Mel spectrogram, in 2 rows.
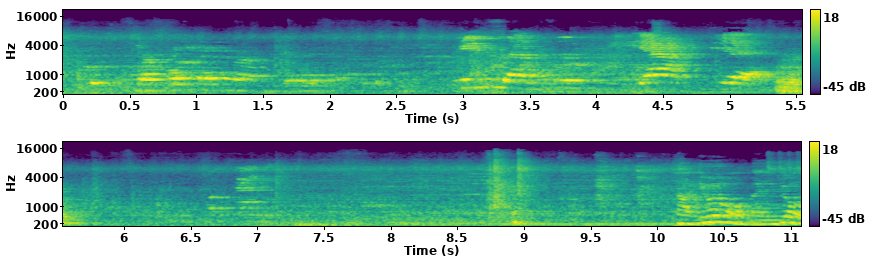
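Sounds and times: young children chattering: 0:00.0 - 0:08.6.

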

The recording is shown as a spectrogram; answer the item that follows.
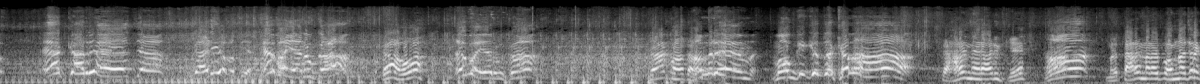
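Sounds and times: men's voices: 0:00.0 - 0:05.6, 0:06.3 - 0:12.0
motorcycle engine idling: 0:00.0 - 0:12.0.

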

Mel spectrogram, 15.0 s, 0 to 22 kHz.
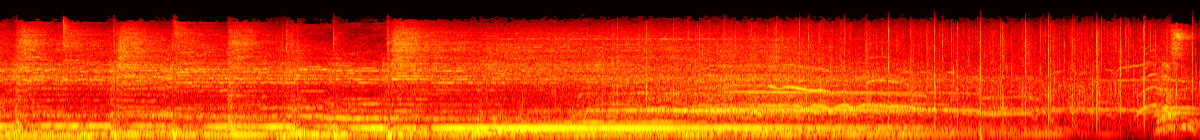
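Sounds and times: crowd cheering: 0:06.4 - 0:15.0
crowd clapping: 0:06.7 - 0:15.0.

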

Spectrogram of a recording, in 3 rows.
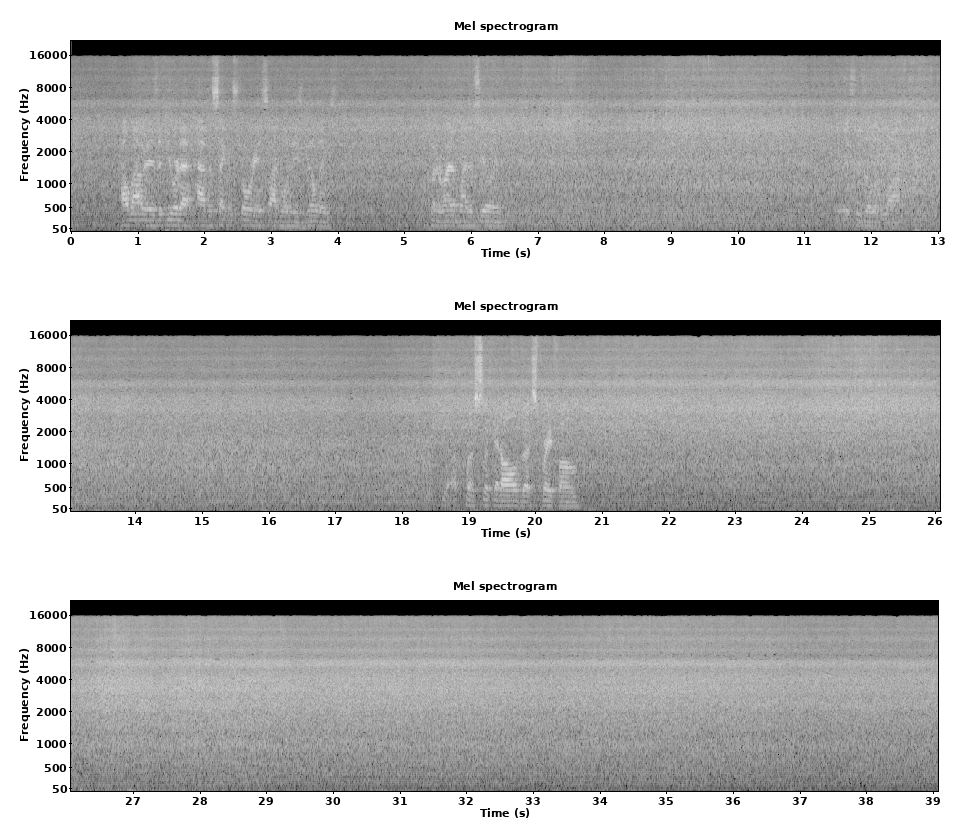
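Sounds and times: rain on a metal roof: 0:00.0 - 0:39.0.

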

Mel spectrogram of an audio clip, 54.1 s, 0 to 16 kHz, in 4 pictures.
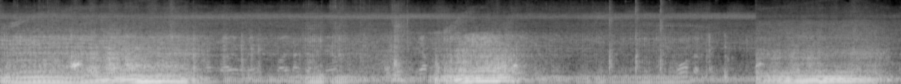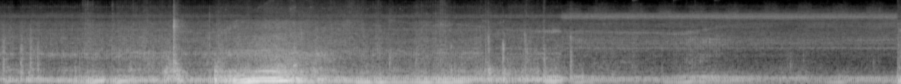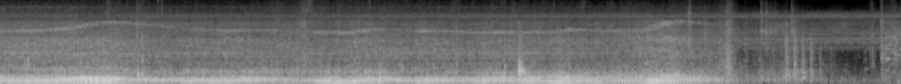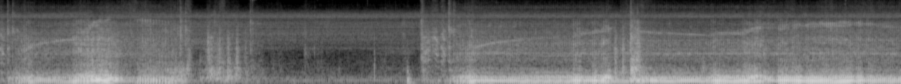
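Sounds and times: diesel engine revving: 0:00.0 - 0:43.6, 0:44.8 - 0:54.0.

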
